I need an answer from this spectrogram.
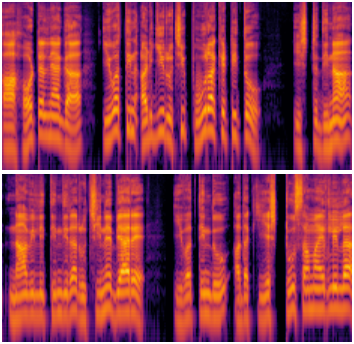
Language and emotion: Kannada, disgusted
